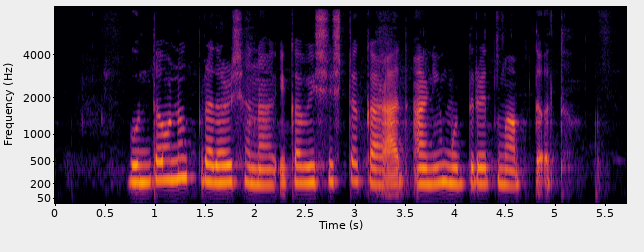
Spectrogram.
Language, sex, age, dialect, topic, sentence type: Marathi, male, 46-50, Southern Konkan, banking, statement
